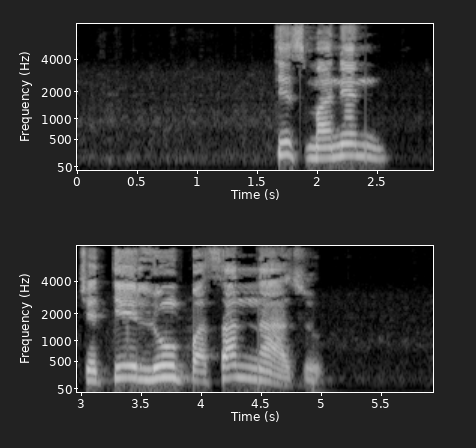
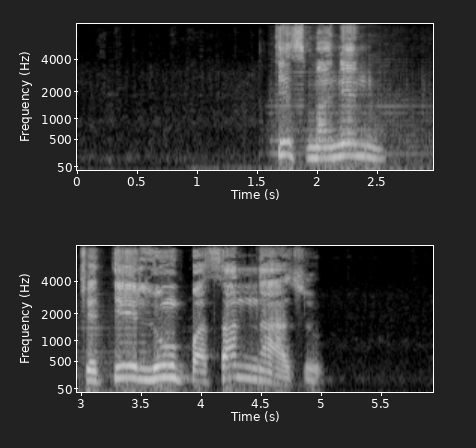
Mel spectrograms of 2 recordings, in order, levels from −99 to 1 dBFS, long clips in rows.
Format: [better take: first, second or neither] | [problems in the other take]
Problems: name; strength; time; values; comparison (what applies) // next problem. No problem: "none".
first | noise reduction (neural separator model SepFormer DNS4)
